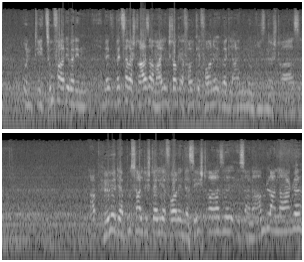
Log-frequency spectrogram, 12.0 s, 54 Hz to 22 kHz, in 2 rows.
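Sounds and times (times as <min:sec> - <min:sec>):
car engine and tyre hum: 0:00.0 - 0:12.0.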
